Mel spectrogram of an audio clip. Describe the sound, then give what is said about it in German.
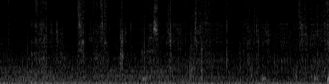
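Pages of a magazine or booklet being leafed through, with many soft papery flicks and rustles in a continuous, uneven rhythm. “Ich blätter vielleicht kurz einmal durch.”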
